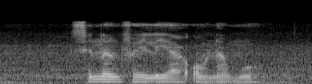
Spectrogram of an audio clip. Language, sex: Tswana, male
